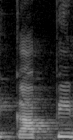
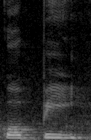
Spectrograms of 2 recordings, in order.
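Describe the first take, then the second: First: कापी said as "kaapi"; wrong long A. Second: कॉपी said slowly as "kopee"; rounded O vowel. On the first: Teacher showing the reading to avoid, कापी with AA. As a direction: open first vowel AA in कापी. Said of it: "नहीं बोलेंगे". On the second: Teacher giving the correct reading, slow कॉपी with O. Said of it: "ओ का स्वर". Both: Shown as a demonstration.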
